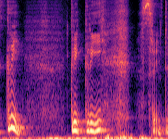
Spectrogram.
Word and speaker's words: Krikri: But when you're reading in Sanskrit, or very similar to German, you pronounce each syllables and it becomes Kri. Kri Kri.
